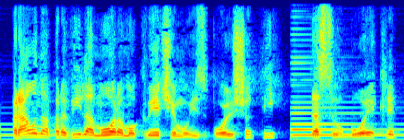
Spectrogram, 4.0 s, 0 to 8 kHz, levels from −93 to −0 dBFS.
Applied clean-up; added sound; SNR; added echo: none; Acoustic guitar; 12 dB; none.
